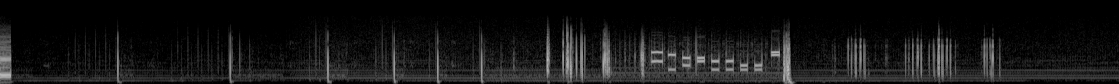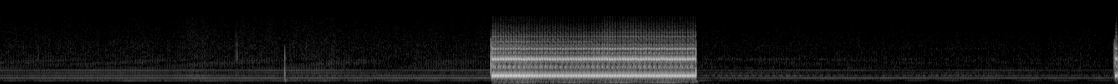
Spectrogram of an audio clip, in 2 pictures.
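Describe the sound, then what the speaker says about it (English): On a 1974 NX1 crossbar exchange in Greenville, North Carolina, scattered switching clicks and a quick series of touch-tone dialing beeps give way, after a pause, to one loud, steady two-second ringing tone over faint hum. "Now I'll dial a ringing number"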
